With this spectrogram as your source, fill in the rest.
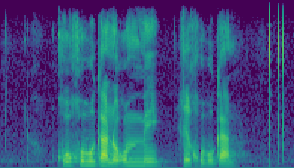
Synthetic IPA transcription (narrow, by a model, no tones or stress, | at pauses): ɣʊk͡xʰʊbʊkʼanɔɣʊm̩mɪ | ɣɪk͡xʰʊbʊkʼaːnɔ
